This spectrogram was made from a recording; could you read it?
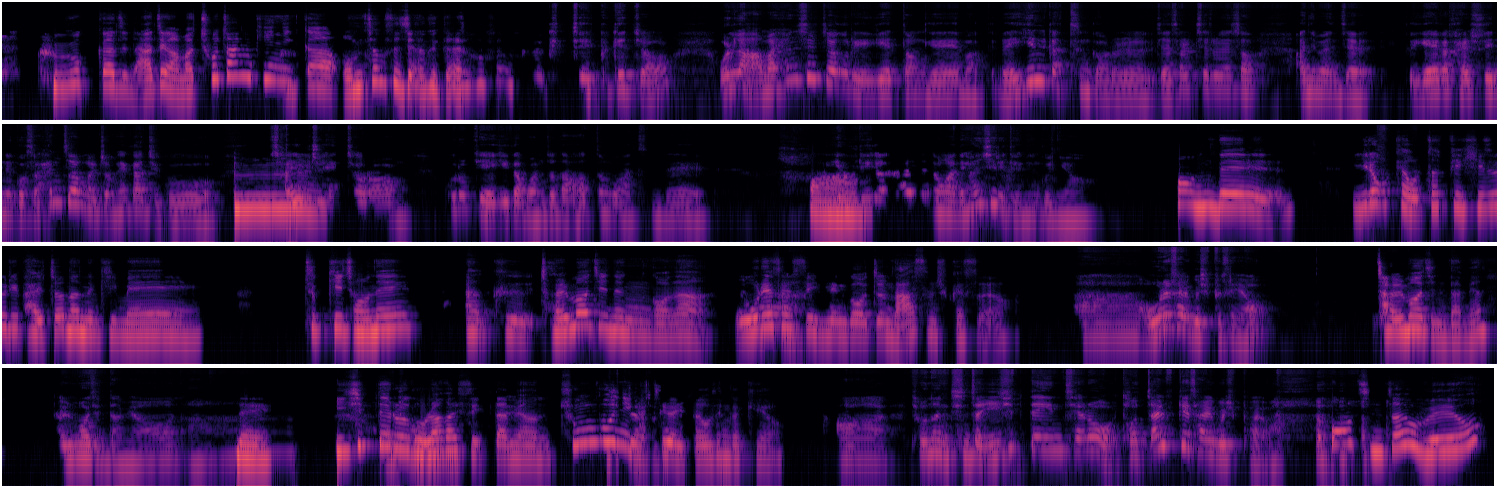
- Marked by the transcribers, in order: "초창기니까" said as "초장기니까"; distorted speech; laughing while speaking: "않을까요?"; laugh; other background noise; "레일" said as "레힐"; sigh; static; laugh
- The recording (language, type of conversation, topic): Korean, unstructured, 기술 발전이 우리의 일상에 어떤 긍정적인 영향을 미칠까요?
